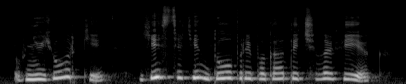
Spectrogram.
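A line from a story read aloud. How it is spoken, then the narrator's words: Timid. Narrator (Russian): робко сказала миссис Карпентер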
